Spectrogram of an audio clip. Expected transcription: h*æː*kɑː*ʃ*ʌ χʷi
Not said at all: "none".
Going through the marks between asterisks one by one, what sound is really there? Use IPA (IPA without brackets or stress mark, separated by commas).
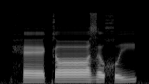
æː, z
